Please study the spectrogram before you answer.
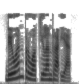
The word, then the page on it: dewan perwakilan rakyat: Indonesian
